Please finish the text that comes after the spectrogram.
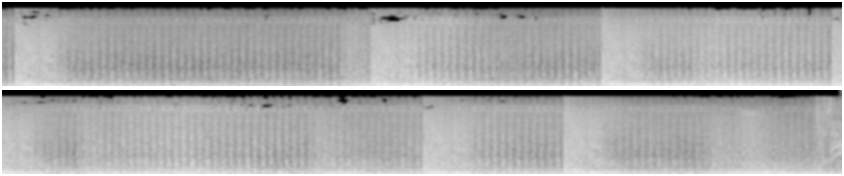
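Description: Sustained gunfire in GTA San Andreas Definitive Edition as helicopters are shot down, loud rattling bursts mixed with booms and blasts that surge repeatedly over a constant rumble.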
